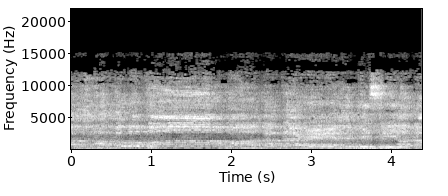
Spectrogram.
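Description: Men singing a Punjabi naat into microphones, holding long drawn-out notes.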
